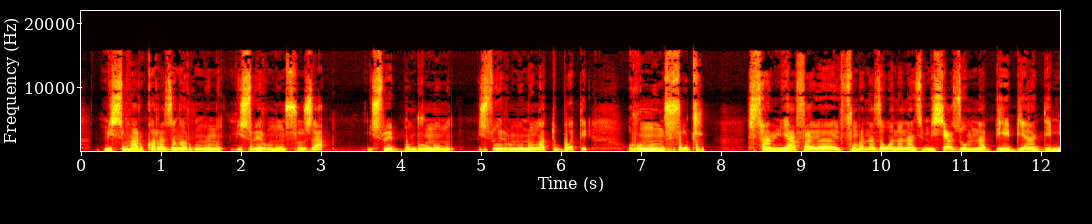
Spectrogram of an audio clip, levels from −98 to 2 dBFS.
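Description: A speech recording, with nothing technically wrong to be heard anywhere in it. No fault turns up at any point, so there are no times or causes to report.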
